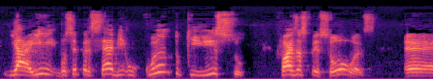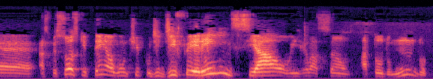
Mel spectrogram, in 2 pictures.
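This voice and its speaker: A man tells stories with lively energy and swears casually. His voice sits higher than most men's and has a husky edge. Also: slow. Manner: animated storytelling, swears freely. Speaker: guest, oratory teacher. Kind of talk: casual commentary chat.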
